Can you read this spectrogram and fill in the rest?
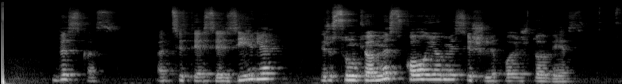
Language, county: Lithuanian, Kaunas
